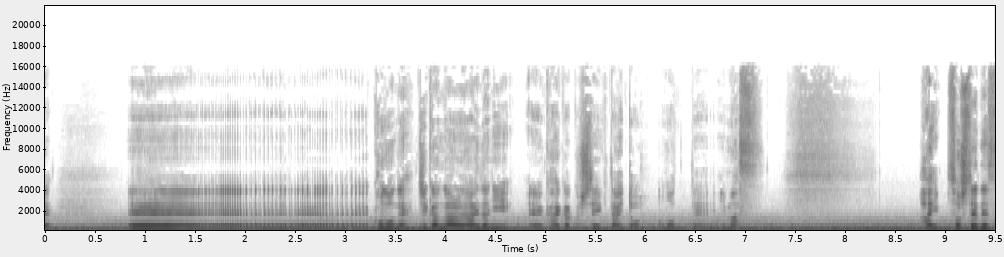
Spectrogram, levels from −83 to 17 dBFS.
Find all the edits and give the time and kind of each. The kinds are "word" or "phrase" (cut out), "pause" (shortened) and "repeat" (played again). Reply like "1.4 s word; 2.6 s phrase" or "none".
none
